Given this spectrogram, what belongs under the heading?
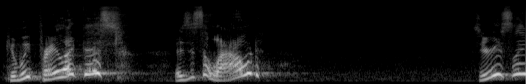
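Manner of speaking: high, loud disbelieving questions; mock shock at the psalm; wide-eyed astonishment; incredulous. Real, not acted.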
